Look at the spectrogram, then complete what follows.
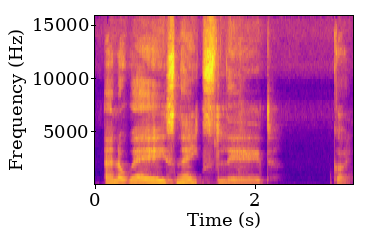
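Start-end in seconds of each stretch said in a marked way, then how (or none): none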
